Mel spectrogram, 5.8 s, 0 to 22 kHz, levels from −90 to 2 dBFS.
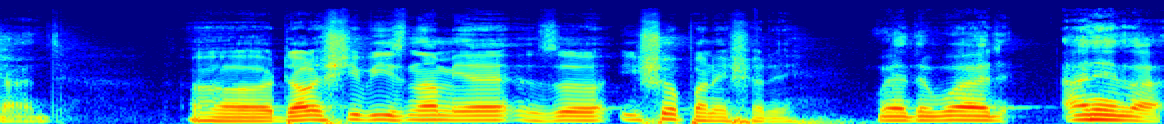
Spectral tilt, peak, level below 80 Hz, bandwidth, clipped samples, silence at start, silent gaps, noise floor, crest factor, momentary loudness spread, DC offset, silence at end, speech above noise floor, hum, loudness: -7 dB/octave; -4 dBFS; -40 dBFS; 12 kHz; under 0.1%; 0 s; none; -63 dBFS; 14 dB; 14 LU; under 0.1%; 0 s; 45 dB; none; -18 LUFS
